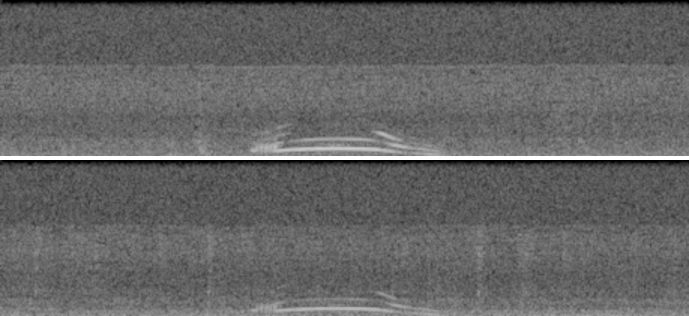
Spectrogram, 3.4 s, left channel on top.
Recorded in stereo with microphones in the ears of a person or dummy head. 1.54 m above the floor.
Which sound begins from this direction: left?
A cat meowing, at 1.2 s.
